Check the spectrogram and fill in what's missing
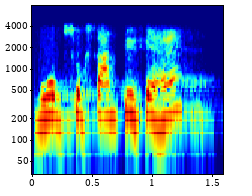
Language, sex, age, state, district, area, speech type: Hindi, male, 60+, Bihar, Madhepura, urban, conversation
